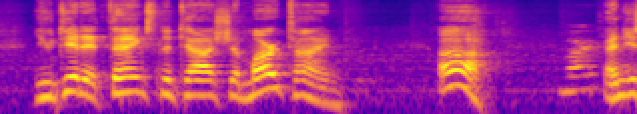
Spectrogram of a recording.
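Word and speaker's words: Martijn: love palm trees you did it thanks natasha martine ah and you say your name natasha right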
